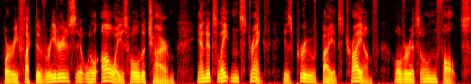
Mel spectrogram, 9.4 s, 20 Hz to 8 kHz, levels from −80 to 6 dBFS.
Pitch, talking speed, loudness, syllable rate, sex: 100 Hz, 140 wpm, -19 LUFS, 3.6 syllables/s, male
